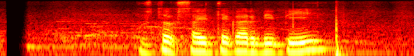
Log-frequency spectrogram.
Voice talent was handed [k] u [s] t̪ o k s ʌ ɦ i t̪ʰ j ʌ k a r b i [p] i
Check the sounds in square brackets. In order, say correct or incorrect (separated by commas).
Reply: incorrect, correct, correct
